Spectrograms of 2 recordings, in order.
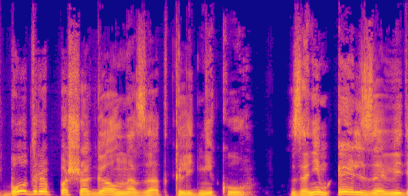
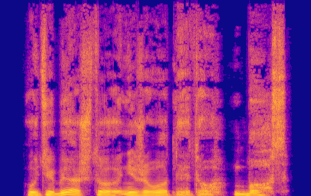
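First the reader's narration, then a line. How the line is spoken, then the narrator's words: Sigh. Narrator (Russian): вздохнул мошенник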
